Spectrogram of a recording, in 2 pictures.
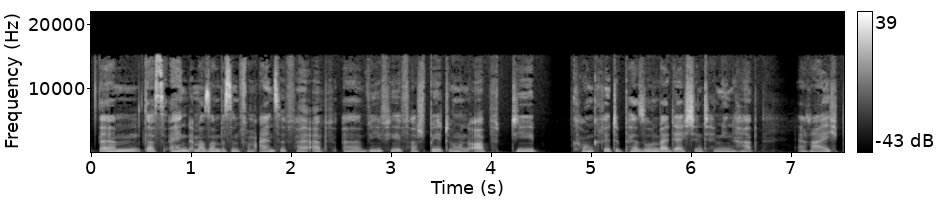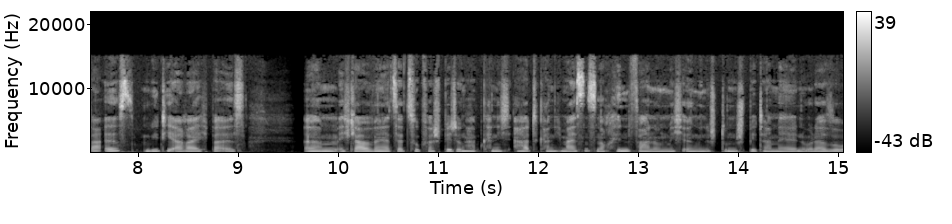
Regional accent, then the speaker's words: Bochum, North Rhine-Westphalia, Germany; moved away as an adult; also born or lived in Witten / Frankfurt (Oder); now in Berlin, Germany; ich komme äh, aus dem Ruhrgebiet. Ich bin in Bochum und Witten aufgewachsen

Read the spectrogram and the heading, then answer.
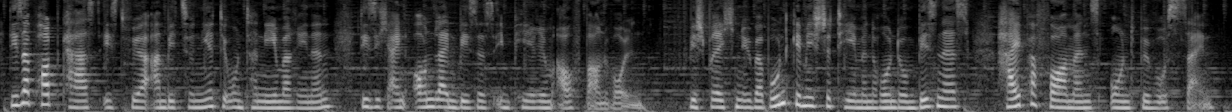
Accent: Vorarlberg, Austria; Also, ich bin ja in Westösterreich aufgewachsen. Das Bundesland heißt Vorarlberg. Ich bin in Alltag aufgewachsen.

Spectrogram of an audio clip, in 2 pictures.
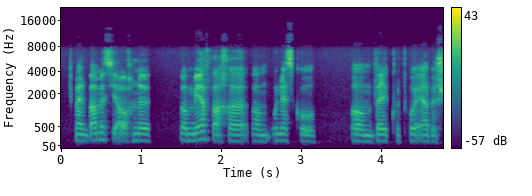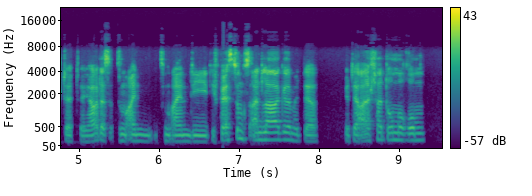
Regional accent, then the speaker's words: Switzerland; now in Germany; Ich bin in der Schweiz geboren

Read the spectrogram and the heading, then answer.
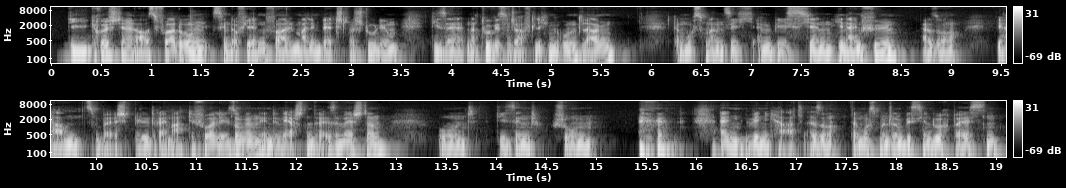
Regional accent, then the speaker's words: Hohenems, Vorarlberg, Austria; moved away as an adult; now in Linz, Austria; ich komme ja aus Hohenems, aus Vorarlberg

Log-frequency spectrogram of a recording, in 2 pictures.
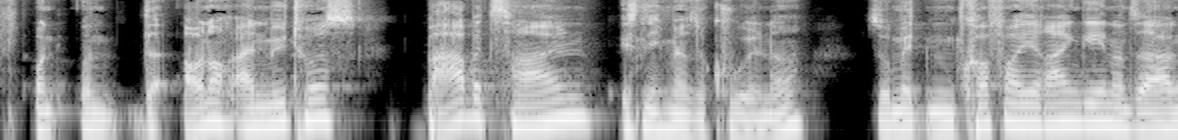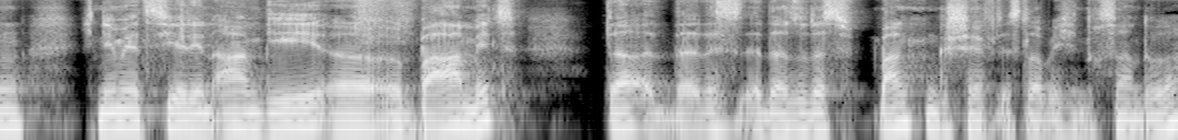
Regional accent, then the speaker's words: Ruhr area, North Rhine-Westphalia, Germany; Jetzt sind wir in meiner Heimat. Da freue ich mich im Ruhrgebiet

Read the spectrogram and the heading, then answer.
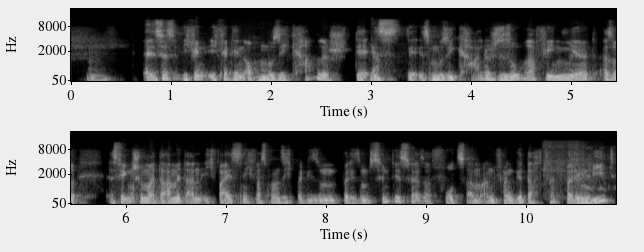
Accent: Germany; accent: Berlin-Brandenburg dialect; echter Berliner Funzkerl oder, oder vielleicht auch Brandenburger, das weiß man bei unserem Dialekt immer nicht so richtig, ob der jetzt aus Berlin oder aus dem Umland kommt

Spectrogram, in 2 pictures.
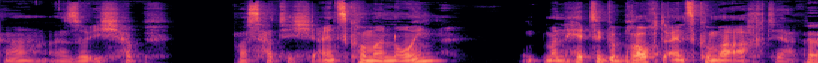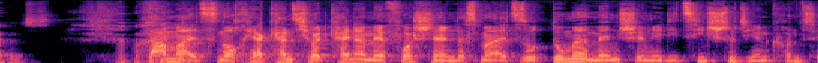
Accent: Mainz, Rhineland-Palatinate, Germany; das schöne Mainz ist meine Heimat und meine Lieblingsstadt.

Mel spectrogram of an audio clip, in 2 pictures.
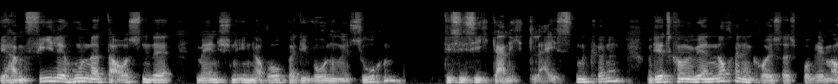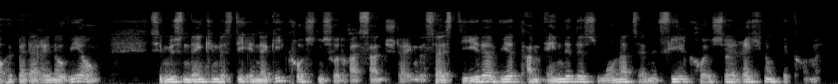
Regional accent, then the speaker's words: Austria; wir auch als Österreicher

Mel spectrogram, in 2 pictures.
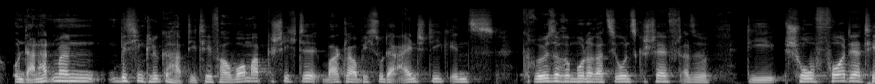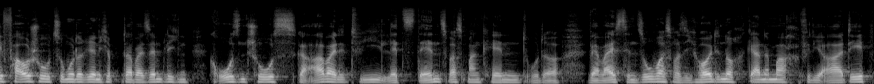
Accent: Thuringia, Germany; ich komme aus Thüringen

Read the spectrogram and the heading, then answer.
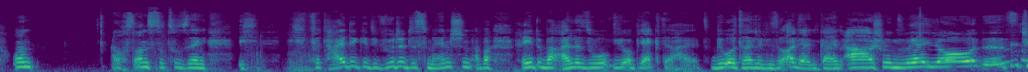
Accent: Bavaria, Germany; Aber auch äh, Homosexualität war damals noch, ich komme aus Bayern, das müssen wir schon noch so ein bisschen, das ist voll okay

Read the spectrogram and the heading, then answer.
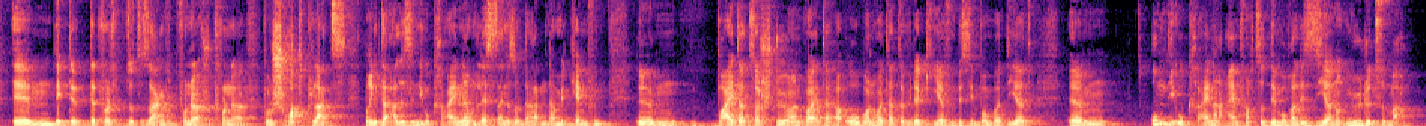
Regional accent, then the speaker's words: Germany; wir als Deutsche

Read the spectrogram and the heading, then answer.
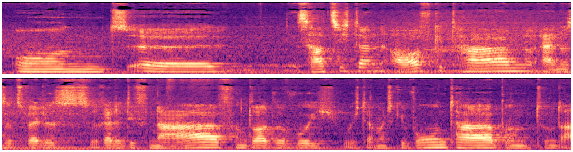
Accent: Vienna, Austria; ich bin äh, in, in, in Wien geboren und aufgewachsen, ähm, bin, äh, hier die, die, die Schule besucht.

